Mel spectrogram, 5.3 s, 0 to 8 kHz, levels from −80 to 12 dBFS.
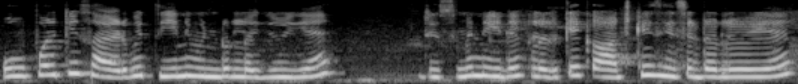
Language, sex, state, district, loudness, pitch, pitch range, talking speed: Hindi, female, Uttar Pradesh, Shamli, -11 LUFS, 280 Hz, 270-310 Hz, 215 wpm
